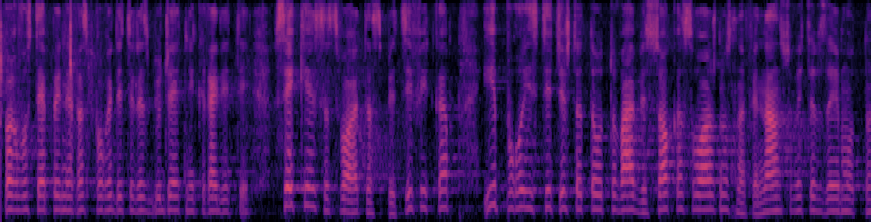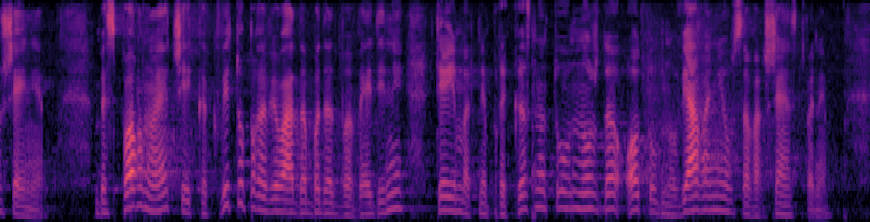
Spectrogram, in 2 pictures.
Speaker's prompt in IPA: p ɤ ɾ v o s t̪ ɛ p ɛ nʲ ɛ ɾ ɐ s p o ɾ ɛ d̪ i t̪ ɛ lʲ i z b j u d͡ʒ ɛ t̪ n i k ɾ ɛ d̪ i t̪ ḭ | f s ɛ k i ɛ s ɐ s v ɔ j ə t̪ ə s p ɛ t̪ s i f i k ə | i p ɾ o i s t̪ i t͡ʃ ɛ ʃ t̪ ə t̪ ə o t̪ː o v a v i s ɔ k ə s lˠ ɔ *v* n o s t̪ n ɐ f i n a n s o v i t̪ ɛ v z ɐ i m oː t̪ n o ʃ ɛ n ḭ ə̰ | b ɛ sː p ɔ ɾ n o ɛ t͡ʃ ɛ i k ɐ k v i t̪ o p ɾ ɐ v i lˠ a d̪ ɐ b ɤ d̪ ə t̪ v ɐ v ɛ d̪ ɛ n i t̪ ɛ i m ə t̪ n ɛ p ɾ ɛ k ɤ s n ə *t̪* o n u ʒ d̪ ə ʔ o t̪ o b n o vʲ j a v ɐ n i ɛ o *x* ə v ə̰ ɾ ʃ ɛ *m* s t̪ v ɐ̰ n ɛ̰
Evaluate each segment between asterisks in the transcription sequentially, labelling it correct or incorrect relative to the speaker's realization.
incorrect: ʒ, correct, incorrect: s, incorrect: n

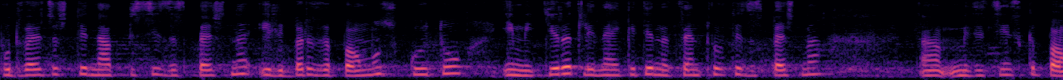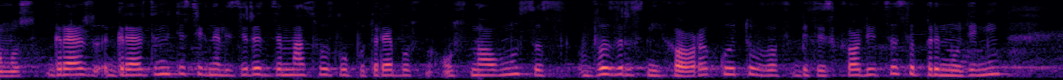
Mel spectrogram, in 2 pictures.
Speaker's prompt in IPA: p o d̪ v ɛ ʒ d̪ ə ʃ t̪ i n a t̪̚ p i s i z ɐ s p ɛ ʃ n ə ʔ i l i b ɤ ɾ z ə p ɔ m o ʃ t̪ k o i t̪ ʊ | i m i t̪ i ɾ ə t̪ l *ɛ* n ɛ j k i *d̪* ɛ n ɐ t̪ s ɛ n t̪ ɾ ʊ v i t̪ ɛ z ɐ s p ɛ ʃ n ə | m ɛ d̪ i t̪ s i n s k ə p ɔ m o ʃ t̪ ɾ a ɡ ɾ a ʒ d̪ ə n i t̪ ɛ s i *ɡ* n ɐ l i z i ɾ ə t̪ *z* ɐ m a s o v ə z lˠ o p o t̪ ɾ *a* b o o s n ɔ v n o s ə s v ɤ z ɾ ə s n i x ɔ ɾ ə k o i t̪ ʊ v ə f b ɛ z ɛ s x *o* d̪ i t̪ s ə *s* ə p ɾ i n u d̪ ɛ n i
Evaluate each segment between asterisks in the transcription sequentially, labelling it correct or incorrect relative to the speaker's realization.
incorrect: i, incorrect: t̪, correct, correct, incorrect: ɛ, incorrect: ɔ, correct

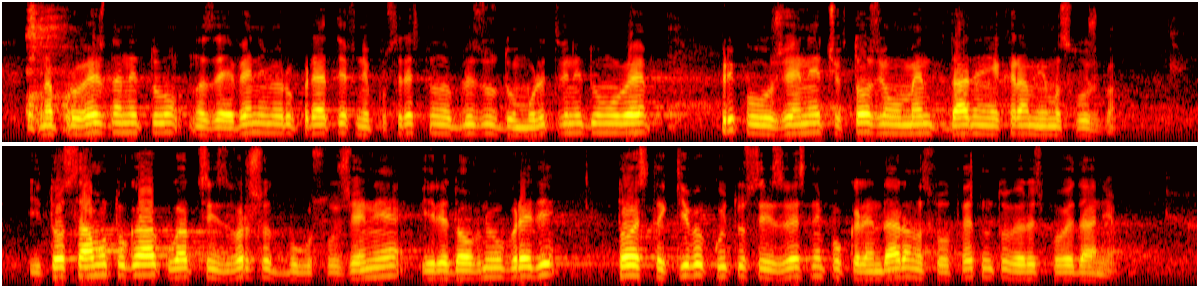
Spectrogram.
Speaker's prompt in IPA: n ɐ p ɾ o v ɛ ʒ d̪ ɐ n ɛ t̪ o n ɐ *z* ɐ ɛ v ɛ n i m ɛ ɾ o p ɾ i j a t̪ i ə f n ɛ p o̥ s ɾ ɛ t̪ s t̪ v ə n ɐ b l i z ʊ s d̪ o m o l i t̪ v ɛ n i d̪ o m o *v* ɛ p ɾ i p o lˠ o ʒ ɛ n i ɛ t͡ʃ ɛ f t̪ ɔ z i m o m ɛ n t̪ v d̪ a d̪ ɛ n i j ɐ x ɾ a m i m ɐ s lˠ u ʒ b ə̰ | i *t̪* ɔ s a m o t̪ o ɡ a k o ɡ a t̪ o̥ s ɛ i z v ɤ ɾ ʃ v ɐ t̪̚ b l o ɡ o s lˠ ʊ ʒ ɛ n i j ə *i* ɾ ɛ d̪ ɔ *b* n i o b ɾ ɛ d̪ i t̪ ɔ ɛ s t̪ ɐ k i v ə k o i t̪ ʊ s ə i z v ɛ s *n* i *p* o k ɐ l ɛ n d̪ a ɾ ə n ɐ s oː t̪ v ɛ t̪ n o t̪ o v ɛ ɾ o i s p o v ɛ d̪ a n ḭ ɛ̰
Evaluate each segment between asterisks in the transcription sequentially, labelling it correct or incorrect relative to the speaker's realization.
correct, correct, correct, correct, incorrect: v, correct, correct

